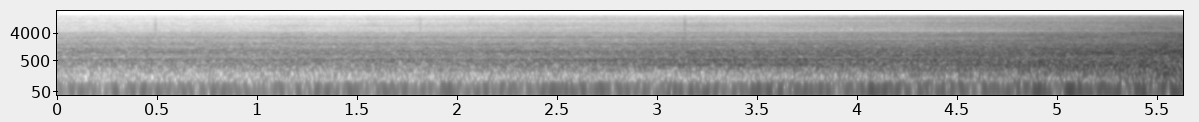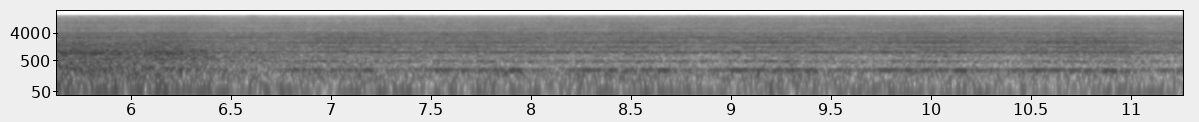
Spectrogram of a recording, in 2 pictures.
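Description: Locomotive-hauled train approaching on electrified main line and passing close by. Its noise builds to its loudest as the locomotive goes past about six seconds in, then holds as a steady rolling sound with a hum and high ringing tones as the coaches run by.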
